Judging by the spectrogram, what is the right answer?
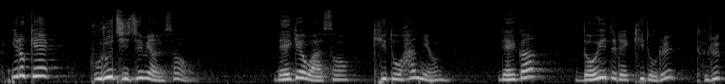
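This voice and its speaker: A middle-aged woman pastor giving a sermon, telling stories with animated delivery and asking the congregation questions. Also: fairly high pitch, breathy edge. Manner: animated storytelling, acting out cries and calls.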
